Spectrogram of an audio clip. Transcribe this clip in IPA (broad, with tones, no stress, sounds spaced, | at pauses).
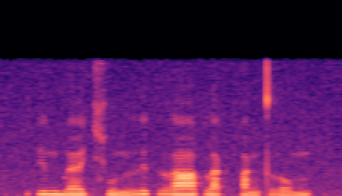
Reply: ʔ i˥˩ n b ɛː˧ t͡ɕʰ u˨˩ n r i˥˩ t̚ r aː˦˥ p l a˨˩ k̚ h a˨˩ ŋ t r o˦˥ m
